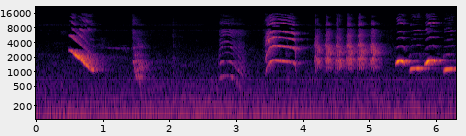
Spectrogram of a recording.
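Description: A laughingthrush sings a varied run of loud phrases: a falling slurred whistle, harsh buzzy notes, a rapid rattling trill and bright repeated whistles, over quiet low background noise.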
